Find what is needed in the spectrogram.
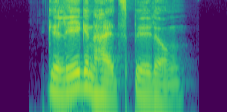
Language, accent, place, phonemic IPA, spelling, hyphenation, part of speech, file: German, Germany, Berlin, /ɡəˈleːɡn̩haɪ̯t͡sˌbɪldʊŋ/, Gelegenheitsbildung, Ge‧le‧gen‧heits‧bil‧dung, noun, De-Gelegenheitsbildung.ogg
- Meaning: nonce word, ad-hoc formation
